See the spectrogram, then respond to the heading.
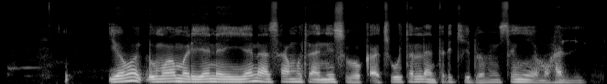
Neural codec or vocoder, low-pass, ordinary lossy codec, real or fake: autoencoder, 48 kHz, 32 numbers a frame, DAC-VAE, trained on Japanese speech; none; none; fake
